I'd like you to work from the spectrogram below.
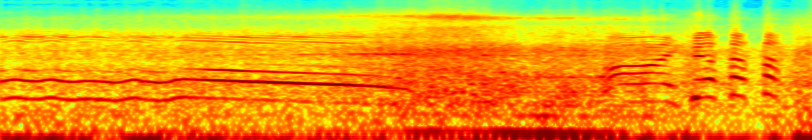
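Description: A Tayo-liveried bus speeds past close by, its engine whine sliding down in pitch as it goes, loud and then breaking into a rough, rattling roar.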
